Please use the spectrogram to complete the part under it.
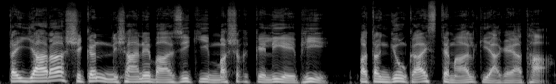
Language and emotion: Urdu, neutral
